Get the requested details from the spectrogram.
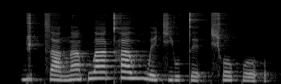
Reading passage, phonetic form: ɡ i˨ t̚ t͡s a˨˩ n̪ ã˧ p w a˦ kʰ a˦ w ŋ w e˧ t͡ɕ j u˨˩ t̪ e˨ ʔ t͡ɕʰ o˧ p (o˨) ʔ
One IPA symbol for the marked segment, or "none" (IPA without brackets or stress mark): o˨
